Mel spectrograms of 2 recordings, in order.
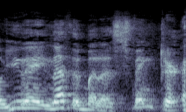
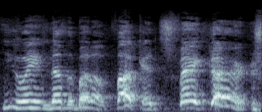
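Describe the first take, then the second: First: Much higher, sneering insult; mocking insult. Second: Much higher, punching fucking. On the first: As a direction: hurl the insult up high. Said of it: "And I go". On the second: Retold or imitated. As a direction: yell the insult, hitting fucking hard. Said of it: "I go".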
